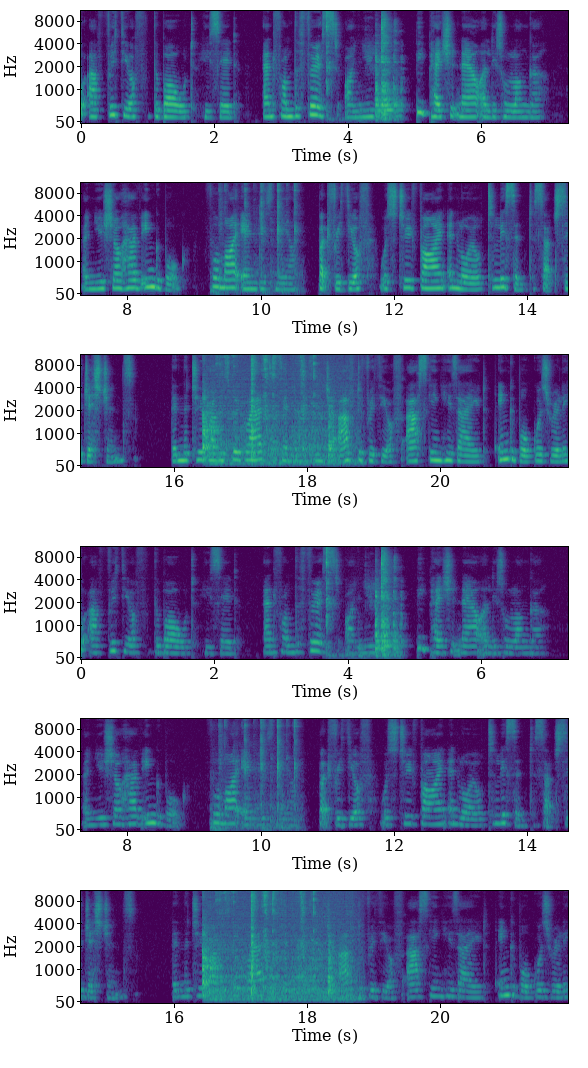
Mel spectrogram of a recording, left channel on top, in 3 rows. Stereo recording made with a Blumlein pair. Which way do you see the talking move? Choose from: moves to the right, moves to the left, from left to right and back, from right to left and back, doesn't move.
doesn't move.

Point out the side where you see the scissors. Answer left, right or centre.
centre.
